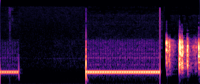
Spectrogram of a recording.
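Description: A telephone being dialed: two steady tones separated by a silent gap, then a quick run of short dialing beeps.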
